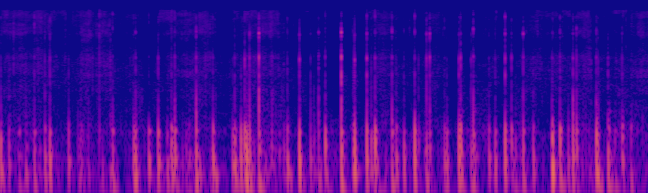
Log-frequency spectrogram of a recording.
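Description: Long polished nails on both hands tap and scratch the plastic bubble wrap surface of a flat padded envelope lying on a table. The result is a quick, dense patter of soft, dull clicks and light crackling scratches. Each tap is low and short, dying away almost instantly.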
